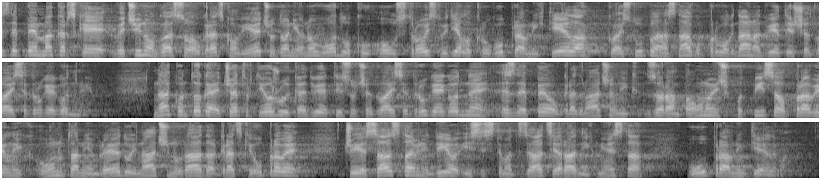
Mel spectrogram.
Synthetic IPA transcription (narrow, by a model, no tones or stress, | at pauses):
ezd̪epe̞makaɾskejeʋe̞t͡ɕino̞ːmɡlˠaso̞ʋauɡɾat̪sko̞mʋje̞ːt͡ɕud̪o̞nio̞no̞ʋuːo̞d̪lˠukuʔoust̪ɾo̞ːjst̪ʋuid̪je̞lo̞kɾuːɡuupɾaʋniːxt̪je̞ːlˠaːkojaje̞st̪uːpilˠanasnaːɡupr̩ʋo̞ɡd̪aːnad̪ʋije̞t̪isu̥t͡ʃe̞d̪ʋaːd̪eset̪d̪ɾuɡeɡo̞d̪ine̞̰ | naːko̞nt̪o̞ɡaje̞t͡ʃe̞t̪ʋɾ̩t̪iːo̞ʒuːjkad̪ʋije̞t̪isut͡ɕe̞d̪ʋaːd̪ese̞t̪d̪ɾuɡe̞ɡo̞d̪ine̞ezd̪epeoɡɾad̪o̞naːt͡ʃe̞lnikzo̞ɾanpauːno̞ʋit͡ɕpo̞d̪̚piːsao̞pɾaʋiːlˠniːkʰounut̪aɾɲe̞mɾe̞ːd̪uinaːt͡ʃinuɾaːd̪aɡɾat̪ske̞upɾaʋe̞ | t͡ʃiːje̞saːst̪aʋnid̪io̞ʔisist̪e̞mat̪izaːt̪sijaɾaːd̪nixmje̞ːst̪a | uupɾaːʋniːmt̪je̞ːlima̰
